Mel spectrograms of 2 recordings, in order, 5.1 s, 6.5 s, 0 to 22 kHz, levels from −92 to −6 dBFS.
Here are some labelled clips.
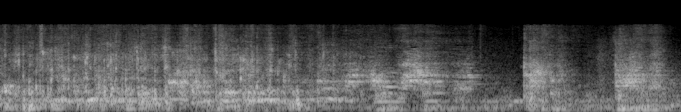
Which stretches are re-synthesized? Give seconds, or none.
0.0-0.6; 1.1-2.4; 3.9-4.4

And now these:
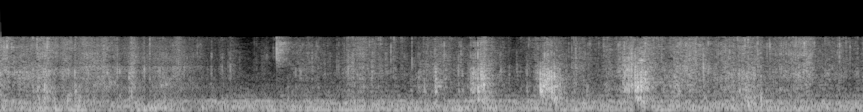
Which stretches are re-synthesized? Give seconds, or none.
0.4-1.7

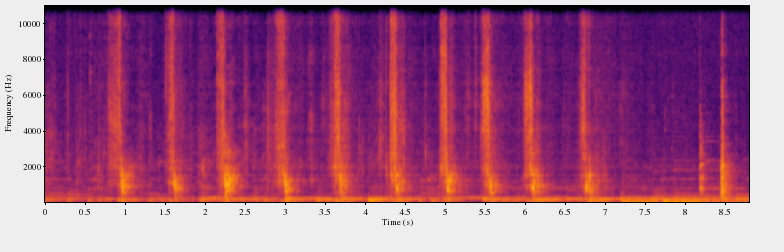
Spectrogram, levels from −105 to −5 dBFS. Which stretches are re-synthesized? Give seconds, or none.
0.6-1.3; 1.9-7.6

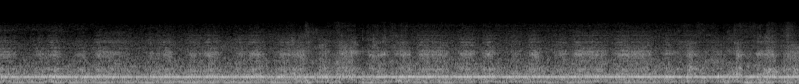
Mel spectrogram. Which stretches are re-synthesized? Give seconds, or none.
2.9-4.1; 6.7-8.0

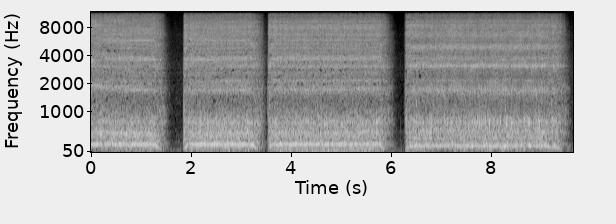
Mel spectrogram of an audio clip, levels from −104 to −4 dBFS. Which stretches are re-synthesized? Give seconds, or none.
6.8-9.0

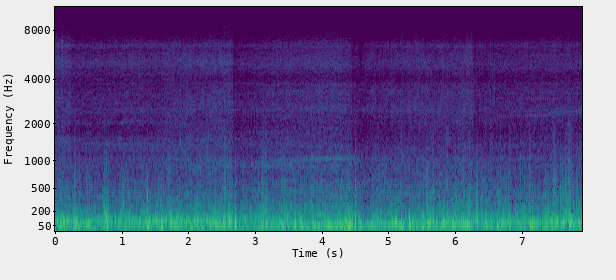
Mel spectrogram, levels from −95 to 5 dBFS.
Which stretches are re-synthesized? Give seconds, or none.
1.7-2.5; 4.4-6.6

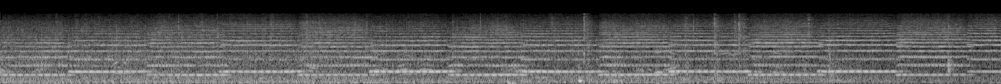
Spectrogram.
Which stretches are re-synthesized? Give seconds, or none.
none

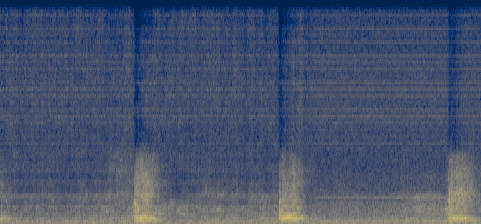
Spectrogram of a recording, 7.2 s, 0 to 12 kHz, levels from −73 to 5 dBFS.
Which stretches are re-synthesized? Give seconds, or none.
0.0-4.7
